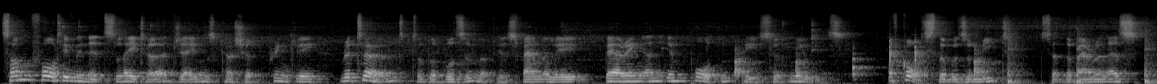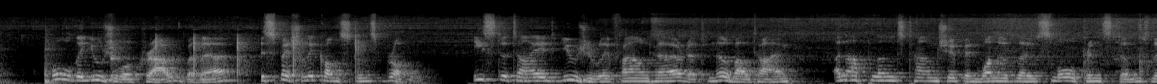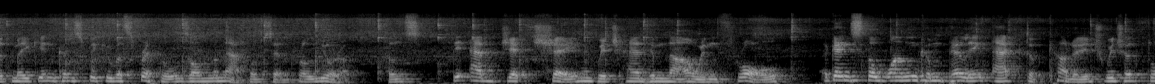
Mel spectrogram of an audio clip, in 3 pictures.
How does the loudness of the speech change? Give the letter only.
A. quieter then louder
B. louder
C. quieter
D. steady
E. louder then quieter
D.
